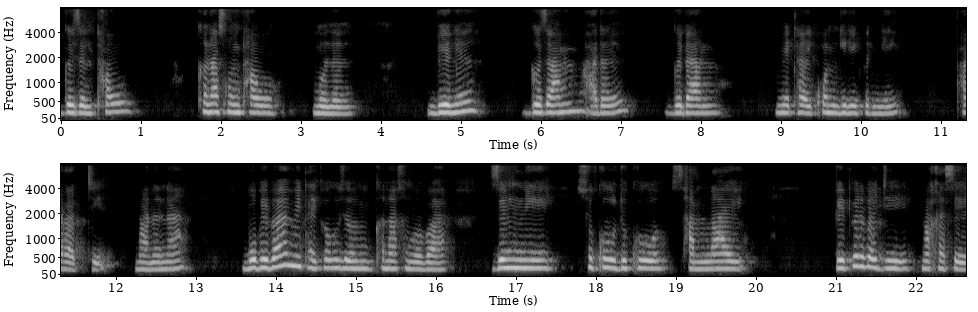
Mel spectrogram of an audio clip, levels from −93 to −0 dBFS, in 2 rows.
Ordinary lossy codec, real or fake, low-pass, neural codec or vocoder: none; fake; none; codec, 16 kHz, 2 kbps, FreqCodec, smaller model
